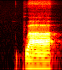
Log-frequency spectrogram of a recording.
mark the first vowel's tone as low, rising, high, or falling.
low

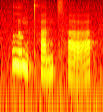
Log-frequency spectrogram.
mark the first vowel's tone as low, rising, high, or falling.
falling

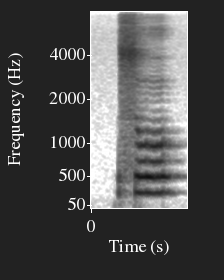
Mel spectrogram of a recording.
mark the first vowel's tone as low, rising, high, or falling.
high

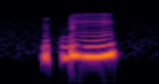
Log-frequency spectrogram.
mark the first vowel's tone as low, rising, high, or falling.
rising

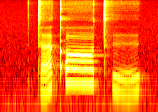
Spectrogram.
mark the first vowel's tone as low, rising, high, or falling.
rising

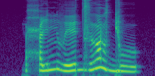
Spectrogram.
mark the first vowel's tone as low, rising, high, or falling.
rising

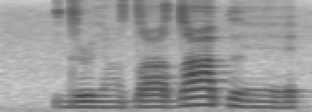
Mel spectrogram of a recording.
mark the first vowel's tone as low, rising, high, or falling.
low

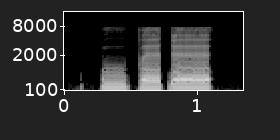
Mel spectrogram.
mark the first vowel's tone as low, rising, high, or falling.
low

